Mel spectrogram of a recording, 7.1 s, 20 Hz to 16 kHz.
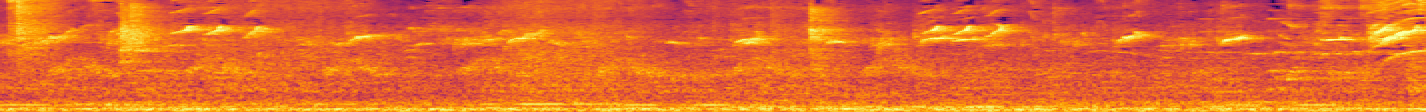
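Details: Red siskin mother with her chick, 14 April 2021. Busy high chirping throughout, with quick upward-sweeping tweets and brief buzzy bursts. A continuous low mechanical hum runs underneath.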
